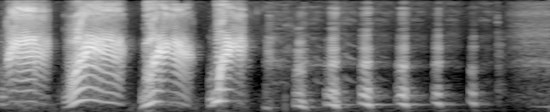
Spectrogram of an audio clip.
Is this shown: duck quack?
yes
